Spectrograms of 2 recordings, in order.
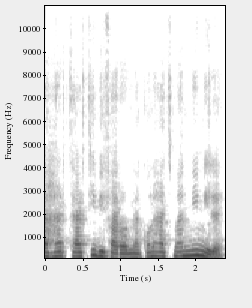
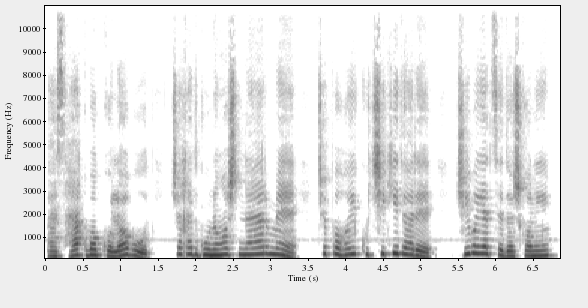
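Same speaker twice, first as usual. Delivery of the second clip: delighted cooing, pitched higher; joyful; 6 semitones higher, 3 dB louder than usual. A narrator's reading. Frog admiring the newborn baby, joyfully. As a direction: coo happily over a baby. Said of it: "قورباغه با شادی گفت".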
